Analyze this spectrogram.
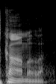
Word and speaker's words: Kamala: pronunciation of the name what is the correct pronunciation you know it's Kamala you know it's you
